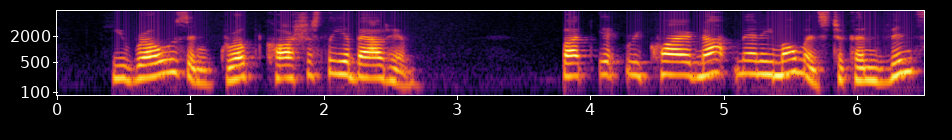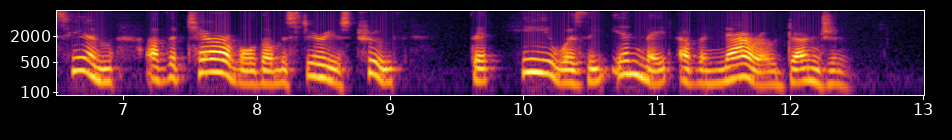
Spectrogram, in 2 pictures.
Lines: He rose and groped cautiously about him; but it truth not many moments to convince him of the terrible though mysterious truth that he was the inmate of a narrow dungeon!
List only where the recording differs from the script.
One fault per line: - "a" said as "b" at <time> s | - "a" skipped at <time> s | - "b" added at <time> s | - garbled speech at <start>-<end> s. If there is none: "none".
- "truth" said as "required" at 4.2 s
